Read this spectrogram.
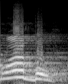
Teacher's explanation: دیکھیں اس کو را کو ہم با کے ساتھ ملائیں گے، با مشدد ہے، پہلے با کو را کے ساتھ پڑھیں گے، پھر با کی اپنی حرکت کے ساتھ، را با زبر رب۔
